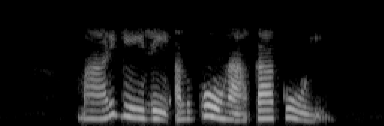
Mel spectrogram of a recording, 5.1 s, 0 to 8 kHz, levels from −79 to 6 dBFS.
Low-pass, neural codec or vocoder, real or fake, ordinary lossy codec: 7.2 kHz; none; real; AAC, 16 kbps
